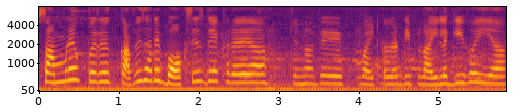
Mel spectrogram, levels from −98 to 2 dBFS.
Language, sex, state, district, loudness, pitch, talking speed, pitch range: Punjabi, female, Punjab, Kapurthala, -18 LUFS, 305 Hz, 175 wpm, 270-340 Hz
